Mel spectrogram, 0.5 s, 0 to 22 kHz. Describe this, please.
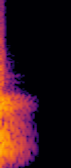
Instrument samples > Percussion
IDM Percussion 4
Hi ! That's not recording sound :) I synth it with phasephant!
